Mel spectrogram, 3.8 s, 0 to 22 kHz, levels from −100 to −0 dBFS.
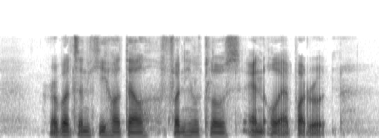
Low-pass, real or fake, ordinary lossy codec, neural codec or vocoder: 7.2 kHz; real; MP3, 48 kbps; none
